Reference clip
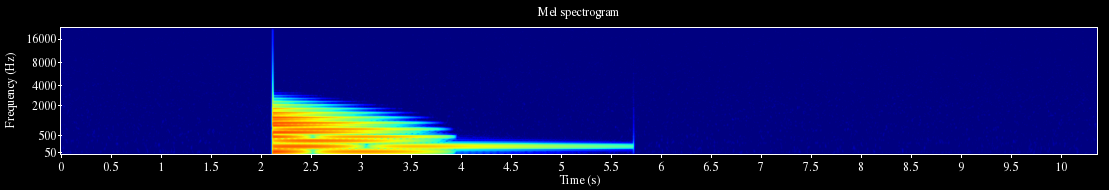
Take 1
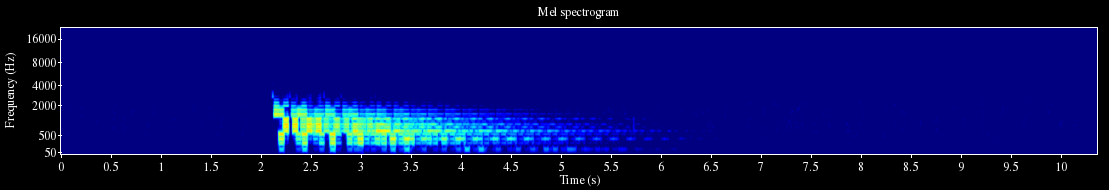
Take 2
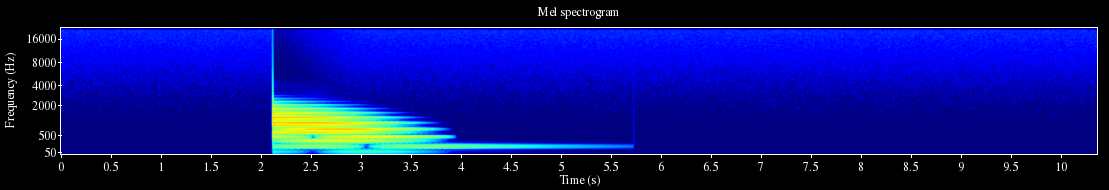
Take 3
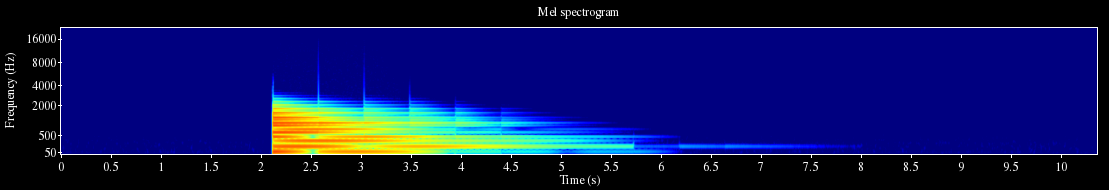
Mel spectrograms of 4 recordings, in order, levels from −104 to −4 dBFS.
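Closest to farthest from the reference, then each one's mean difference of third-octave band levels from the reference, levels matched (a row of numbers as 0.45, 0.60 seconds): 3, 2, 1; 3.5, 6.0, 9.5 decibels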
